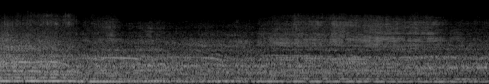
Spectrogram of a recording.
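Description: Stock cars, including a Dodge Daytona and a Buick, racing at Motordrome Speedway produce a steady, dense engine roar from a pack of cars, loud and continuous throughout the clip.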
